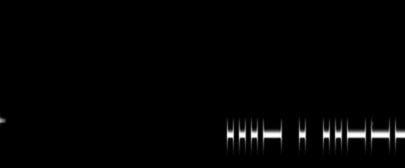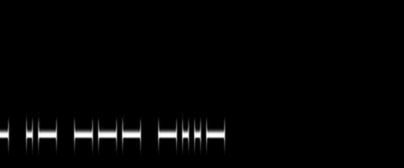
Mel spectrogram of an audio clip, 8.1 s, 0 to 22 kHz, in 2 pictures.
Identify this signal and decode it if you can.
Morse code, heard as a keyed tone, about 20 wpm, 700 Hz. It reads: VE2AOX
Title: DXCC-100 Call Signs - 6 Characters - 20wpm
